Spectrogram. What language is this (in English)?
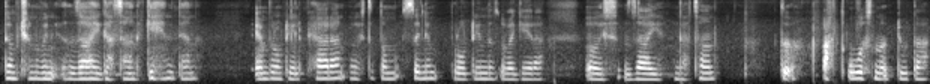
Kashmiri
